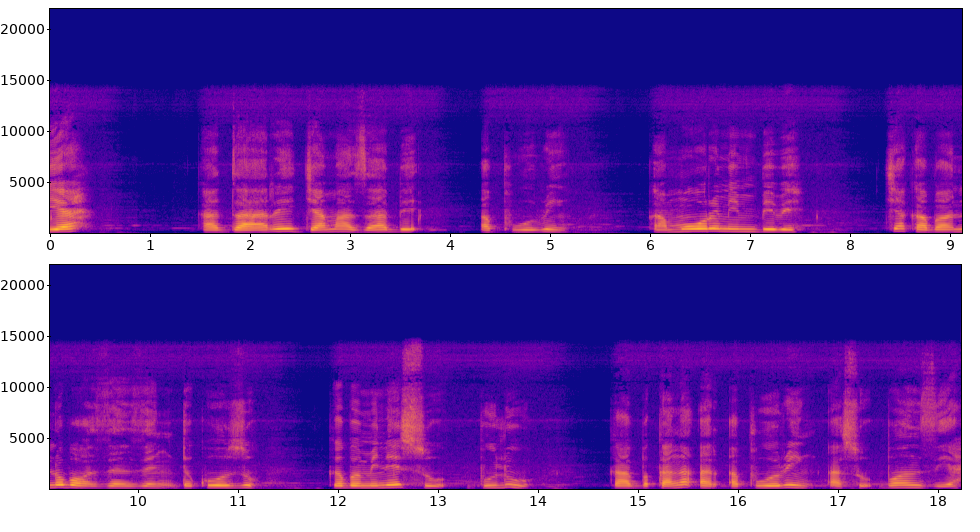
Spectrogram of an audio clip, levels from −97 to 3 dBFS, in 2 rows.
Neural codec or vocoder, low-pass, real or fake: none; 14.4 kHz; real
